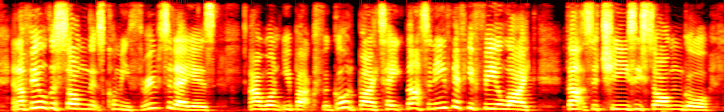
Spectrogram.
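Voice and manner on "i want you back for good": normal talking voice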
